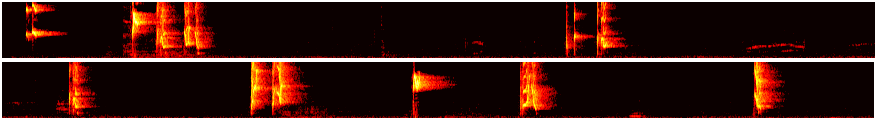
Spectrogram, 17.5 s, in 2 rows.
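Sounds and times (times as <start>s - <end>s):
lovebird chirping mating call: 0.2s - 0.7s, 1.3s - 2.2s, 5.6s - 6.3s, 7.4s - 9.7s, 11.2s - 11.8s, 12.8s - 13.3s, 13.9s - 14.3s, 16.2s - 16.6s.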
